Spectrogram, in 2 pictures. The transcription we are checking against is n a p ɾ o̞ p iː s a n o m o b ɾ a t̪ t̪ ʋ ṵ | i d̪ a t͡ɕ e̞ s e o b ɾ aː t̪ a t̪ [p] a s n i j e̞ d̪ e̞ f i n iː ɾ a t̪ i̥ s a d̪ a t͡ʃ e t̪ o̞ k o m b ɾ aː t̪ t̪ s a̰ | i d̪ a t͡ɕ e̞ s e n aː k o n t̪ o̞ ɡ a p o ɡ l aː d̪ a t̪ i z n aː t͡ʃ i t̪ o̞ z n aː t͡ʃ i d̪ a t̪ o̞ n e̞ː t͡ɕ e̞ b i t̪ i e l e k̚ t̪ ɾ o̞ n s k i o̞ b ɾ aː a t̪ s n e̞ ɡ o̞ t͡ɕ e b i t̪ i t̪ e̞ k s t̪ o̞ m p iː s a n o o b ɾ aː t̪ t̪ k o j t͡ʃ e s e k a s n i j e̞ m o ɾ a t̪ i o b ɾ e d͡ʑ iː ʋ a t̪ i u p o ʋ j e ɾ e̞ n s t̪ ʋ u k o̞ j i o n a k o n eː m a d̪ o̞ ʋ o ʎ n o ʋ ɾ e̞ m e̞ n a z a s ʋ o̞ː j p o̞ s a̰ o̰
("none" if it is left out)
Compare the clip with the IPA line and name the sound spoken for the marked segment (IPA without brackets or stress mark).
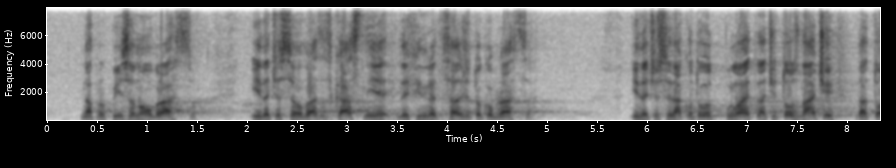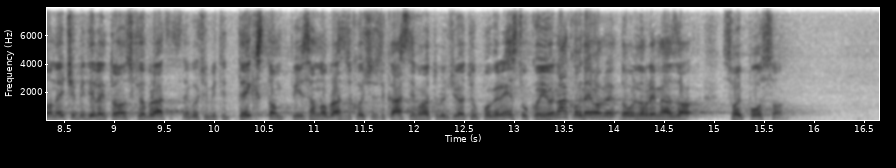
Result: k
